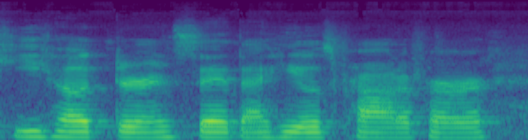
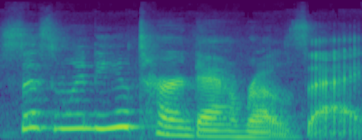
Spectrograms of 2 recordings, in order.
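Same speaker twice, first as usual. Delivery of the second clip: sing-song country twang, pitched up; 6 semitones higher, 4 dB louder than usual. Retelling a conversation, voicing the mom questioning her daughter: mom's country twang. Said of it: "her mom has like a country twang".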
